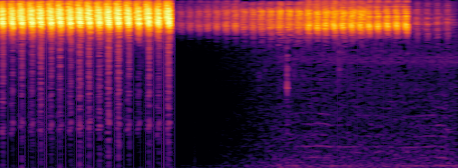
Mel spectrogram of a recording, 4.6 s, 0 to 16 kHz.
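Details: Male Frivaldszky's bush cricket (Pholidoptera frivaldskyi) singing in sun, 5 July 2023, Oleksandrivka, Kirovohrad Oblast, Ukraine: a fast train of high, dry, ticking pulses fading to softer pulsing.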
